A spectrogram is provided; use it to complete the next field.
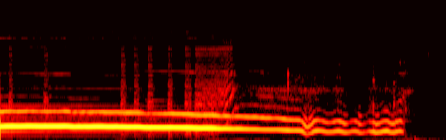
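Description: A dog lets out one long, loud howl, holding a steady pitch before sliding downward into a wavering, quavering finish, then stopping abruptly. No one speaks.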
